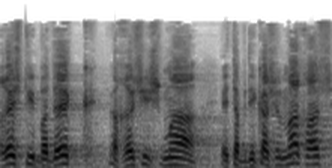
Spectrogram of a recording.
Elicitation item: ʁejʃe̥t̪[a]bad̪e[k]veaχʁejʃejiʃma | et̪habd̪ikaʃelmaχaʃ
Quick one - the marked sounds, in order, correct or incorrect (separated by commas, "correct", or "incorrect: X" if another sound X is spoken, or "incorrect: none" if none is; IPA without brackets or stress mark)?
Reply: incorrect: i, correct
